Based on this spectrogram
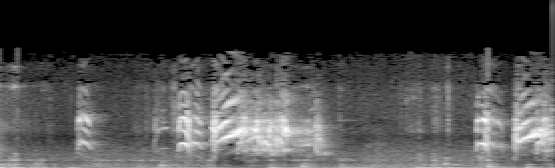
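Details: Brown-eared bulbuls, up to five at once, gathering for a long-awaited morning meal, sharing food but also squabbling and pecking one another; a few sharp, high squealing notes with bent, rising-falling strokes over a steady low rumble.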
